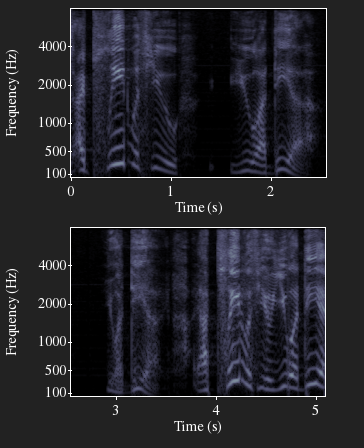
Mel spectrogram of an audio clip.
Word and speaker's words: Euodia: and it says this one lady's name is Euodia, there it is, Euodia, and Suntuke.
